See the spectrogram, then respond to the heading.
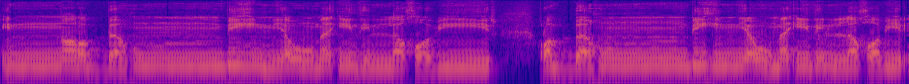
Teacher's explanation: abrimos un poquito los labios, no los pegamos, no pegamos los labios para que no se note la M claramente, y exageramos o hacemos notar lo que es la nasalización, la gunna, en la cavidad nasal. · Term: al-ikhfa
